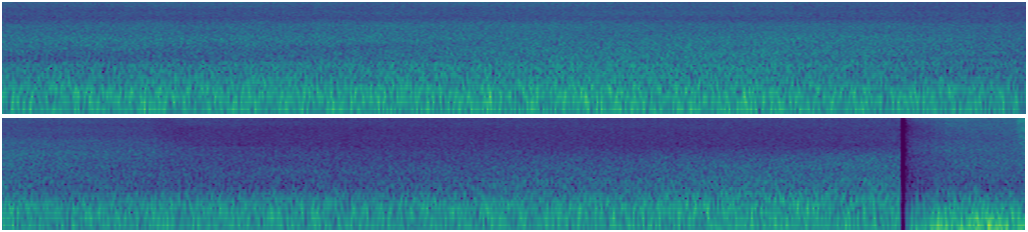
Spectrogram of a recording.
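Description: Ocean surf breaking and washing up a beach, a steady rushing noise. It cuts off abruptly just before the end.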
